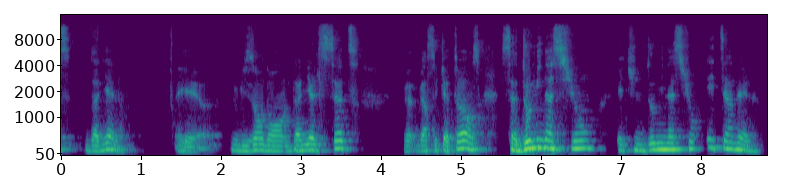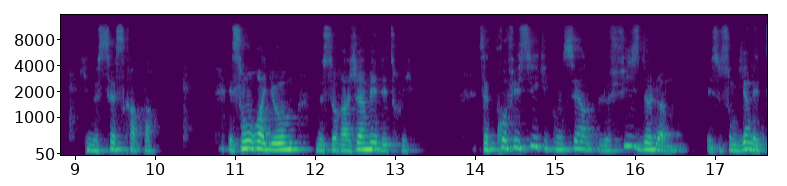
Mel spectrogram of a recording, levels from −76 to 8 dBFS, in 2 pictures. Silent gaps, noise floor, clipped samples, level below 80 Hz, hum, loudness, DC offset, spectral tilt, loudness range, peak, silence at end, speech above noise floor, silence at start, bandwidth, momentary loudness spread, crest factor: none; -76 dBFS; under 0.1%; -56 dBFS; none; -22 LUFS; under 0.1%; -7 dB/octave; 6 LU; -4 dBFS; 0 s; 55 dB; 0 s; 12 kHz; 17 LU; 20 dB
